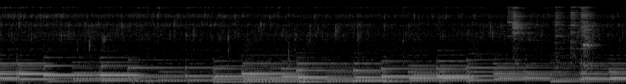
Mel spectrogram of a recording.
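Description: Instrumental background music, a slow melody of held notes, over the steady sizzle of salted fish and bird's-eye chillies frying in hot oil in a wok, with a little crackling near the end.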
